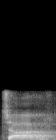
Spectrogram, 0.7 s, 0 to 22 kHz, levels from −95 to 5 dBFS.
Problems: none marked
